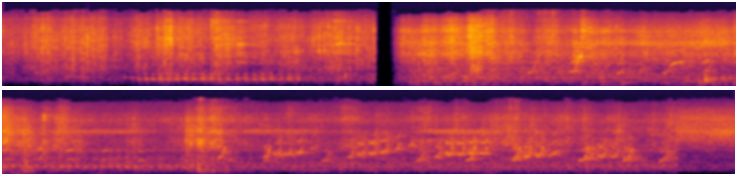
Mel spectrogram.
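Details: Pet guinea pigs Zucchin and Spaghett feeling frisky, chasing and rumblestrutting; a deep buzzing rumble early on, then a run of short, rising squeaky chirps repeated in quick succession, with scuffling and rustling throughout.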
